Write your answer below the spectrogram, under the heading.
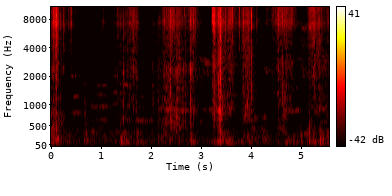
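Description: Plastic cling film crinkling as it is stretched and pressed over a bowl, in several short bursts.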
